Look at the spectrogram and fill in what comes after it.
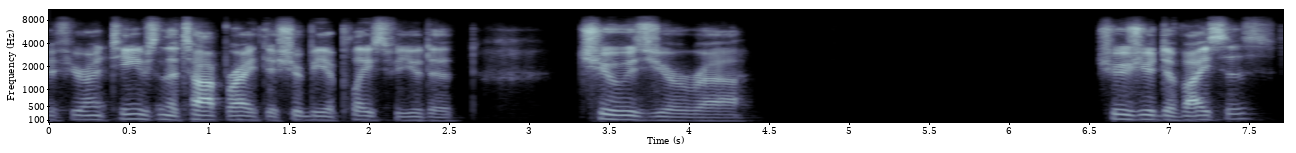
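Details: Adult speaker; normal voice.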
